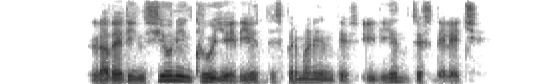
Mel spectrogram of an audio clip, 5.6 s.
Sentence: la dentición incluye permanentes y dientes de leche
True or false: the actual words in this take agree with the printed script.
false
